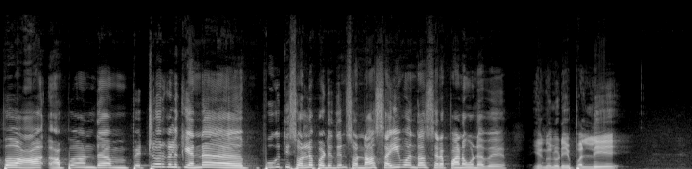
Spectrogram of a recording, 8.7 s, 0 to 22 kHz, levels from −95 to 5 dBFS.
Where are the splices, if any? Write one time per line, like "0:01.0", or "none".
0:06.6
